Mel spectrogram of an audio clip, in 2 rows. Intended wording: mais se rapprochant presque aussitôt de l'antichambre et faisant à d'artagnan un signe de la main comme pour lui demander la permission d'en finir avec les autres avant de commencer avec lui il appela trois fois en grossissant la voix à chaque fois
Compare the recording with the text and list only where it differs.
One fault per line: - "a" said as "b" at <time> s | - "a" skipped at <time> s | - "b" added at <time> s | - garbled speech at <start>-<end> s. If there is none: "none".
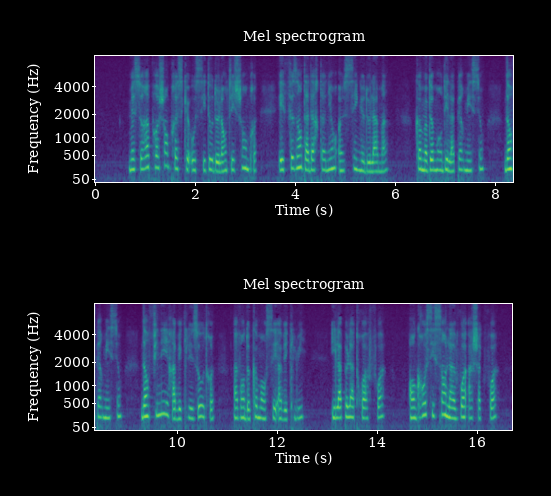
- "pour lui demander la" said as "demander la permission d'en" at 6.7 s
